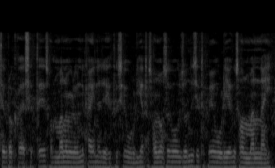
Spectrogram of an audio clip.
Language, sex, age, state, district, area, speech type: Odia, male, 45-60, Odisha, Kendujhar, urban, spontaneous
